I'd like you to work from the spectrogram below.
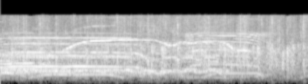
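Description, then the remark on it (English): A crowd at the Grand Social claps and cheers steadily for Eamon Dunphy and Richie Sadler, with bright shouts and whoops rising over the dense wash of applause throughout, loud and sustained. “Eamon Dunphy and Richie Sadler there getting an absolutely brilliant reaction from the crowd at the Grand Social last night.”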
